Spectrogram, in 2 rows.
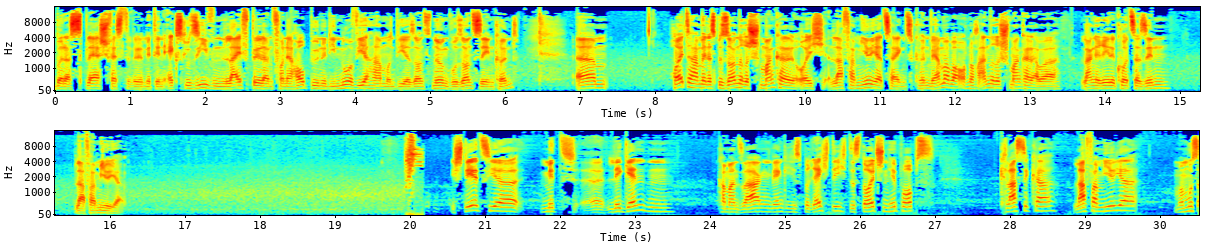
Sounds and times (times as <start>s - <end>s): Speech: 0.0s - 6.2s, 6.9s - 7.4s, 8.2s - 14.9s, 15.6s - 16.2s, 20.5s - 27.0s, 27.9s - 30.5s.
